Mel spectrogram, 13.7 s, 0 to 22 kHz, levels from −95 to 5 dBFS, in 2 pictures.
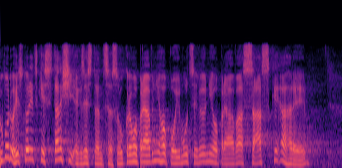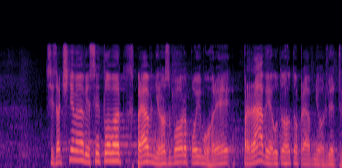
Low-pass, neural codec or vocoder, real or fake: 7.2 kHz; none; real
